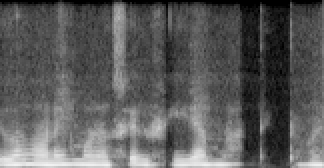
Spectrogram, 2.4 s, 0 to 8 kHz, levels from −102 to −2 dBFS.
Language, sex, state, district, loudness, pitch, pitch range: Bengali, female, West Bengal, Jalpaiguri, -15 LUFS, 210 Hz, 200-215 Hz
